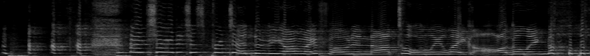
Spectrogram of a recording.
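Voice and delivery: high, giggly words through real laughter; laughing while talking. Real, not acted. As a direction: tell it while cracking up. Laughing at her own ogling.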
